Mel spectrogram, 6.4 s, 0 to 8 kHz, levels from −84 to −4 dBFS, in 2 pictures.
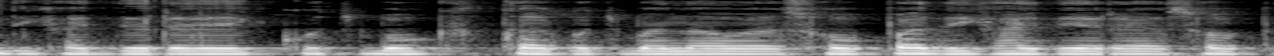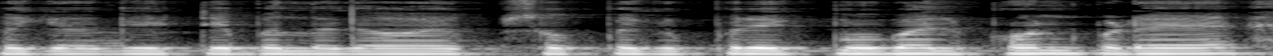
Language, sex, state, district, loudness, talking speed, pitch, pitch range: Hindi, male, Rajasthan, Bikaner, -14 LUFS, 290 wpm, 145 Hz, 140-145 Hz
